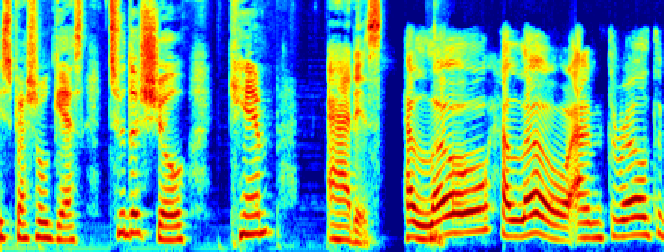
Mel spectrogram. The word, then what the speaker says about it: Ades: introducing a very special guest to the show kim addis hello hello i'm thrilled to be here and i'm thrilled that you pronounce my name so perfectly awesome kim is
